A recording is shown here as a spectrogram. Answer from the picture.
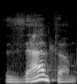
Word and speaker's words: xanthan: It's pronounced xanthan.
